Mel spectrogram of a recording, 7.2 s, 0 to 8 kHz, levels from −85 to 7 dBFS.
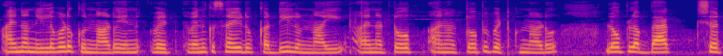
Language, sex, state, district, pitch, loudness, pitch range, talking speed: Telugu, female, Andhra Pradesh, Annamaya, 220 Hz, -17 LUFS, 210-235 Hz, 125 wpm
